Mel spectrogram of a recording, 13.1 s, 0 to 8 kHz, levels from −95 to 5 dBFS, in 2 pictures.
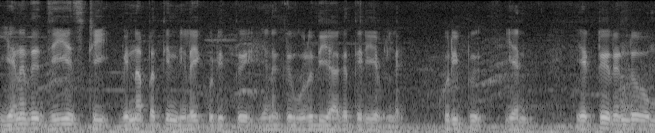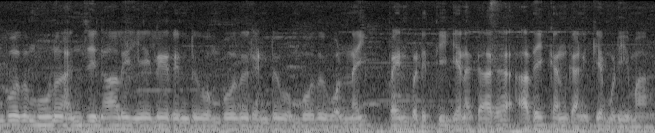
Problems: background sounds at intervals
